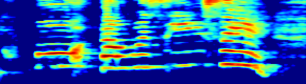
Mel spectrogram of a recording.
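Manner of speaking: a delighted shriek of disbelief; amazed disbelief. Retold or imitated. Reaching the top of the stairs, amazed squeal. Shocked at easy stair climb.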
